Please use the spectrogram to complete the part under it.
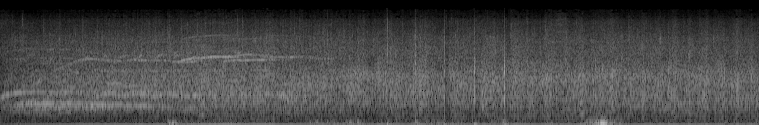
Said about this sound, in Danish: så giv en stor hånd til Lis Rytter!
